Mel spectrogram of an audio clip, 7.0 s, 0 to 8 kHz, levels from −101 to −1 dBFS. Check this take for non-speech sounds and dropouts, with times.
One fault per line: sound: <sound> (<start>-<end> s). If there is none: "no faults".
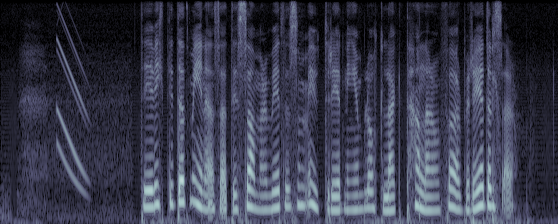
sound: chirp (0.7-1.2 s)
